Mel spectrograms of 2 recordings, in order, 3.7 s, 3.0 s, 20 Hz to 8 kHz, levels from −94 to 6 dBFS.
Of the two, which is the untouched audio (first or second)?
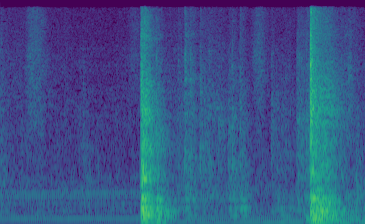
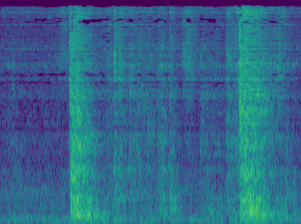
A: first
